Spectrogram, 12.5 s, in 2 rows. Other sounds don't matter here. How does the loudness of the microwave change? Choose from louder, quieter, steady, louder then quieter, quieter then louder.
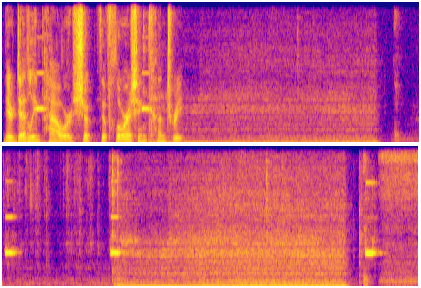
louder.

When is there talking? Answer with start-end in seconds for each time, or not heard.
0.0-2.7.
